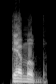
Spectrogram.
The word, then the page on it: demob: American English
